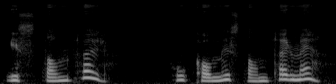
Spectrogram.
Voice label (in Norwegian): i stann for, Numedalsmål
